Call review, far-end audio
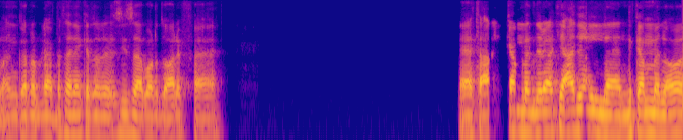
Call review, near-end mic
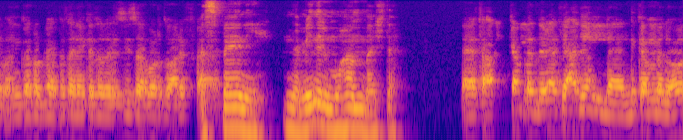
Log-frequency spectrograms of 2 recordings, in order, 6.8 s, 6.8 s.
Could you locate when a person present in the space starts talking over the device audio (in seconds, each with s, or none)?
2.0 s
